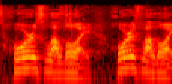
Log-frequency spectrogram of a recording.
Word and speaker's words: Hors la Loi: Hors la Loi. It's a French film. In French, it's pronounced Ugh le Loi.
